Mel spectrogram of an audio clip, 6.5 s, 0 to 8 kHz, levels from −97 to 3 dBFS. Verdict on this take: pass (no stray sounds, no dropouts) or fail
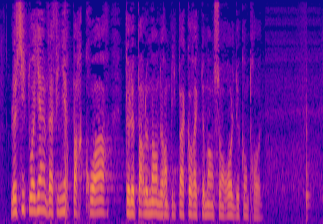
fail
